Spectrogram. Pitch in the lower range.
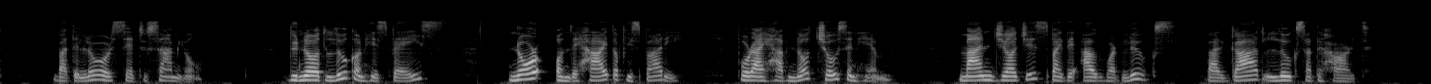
No: medium, 185 Hz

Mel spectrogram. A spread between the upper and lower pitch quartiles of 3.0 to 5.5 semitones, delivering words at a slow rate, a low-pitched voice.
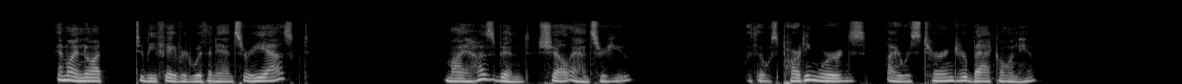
No: average, 3.4 semitones; slow, 130 wpm; medium, 155 Hz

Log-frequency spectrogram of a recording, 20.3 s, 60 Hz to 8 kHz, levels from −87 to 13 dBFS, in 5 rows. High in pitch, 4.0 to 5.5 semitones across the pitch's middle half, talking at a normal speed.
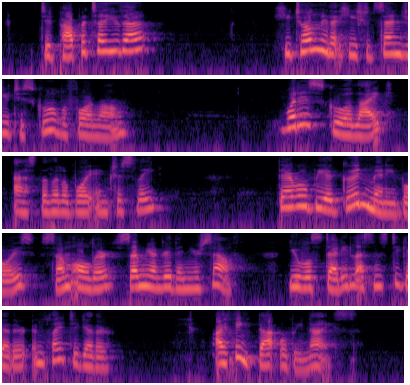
Yes: high, 220 Hz; average, 4.7 semitones; average, 160 wpm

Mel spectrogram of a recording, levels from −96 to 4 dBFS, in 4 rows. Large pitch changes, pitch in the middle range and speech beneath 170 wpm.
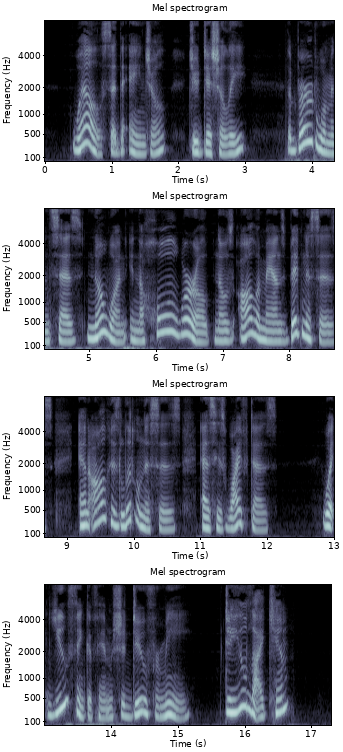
No: wide, 6.7 semitones; high, 195 Hz; average, 140 wpm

